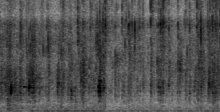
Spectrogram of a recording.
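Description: Fennel and cumin seeds crackle and sizzle in hot cooking oil in a pan, a steady close frying hiss with sharp popping bursts throughout.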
